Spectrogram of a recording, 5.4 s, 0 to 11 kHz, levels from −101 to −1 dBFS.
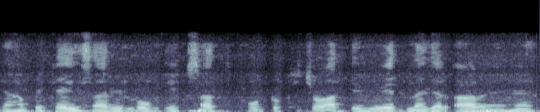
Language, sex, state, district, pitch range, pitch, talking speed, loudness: Hindi, male, Arunachal Pradesh, Lower Dibang Valley, 115-125 Hz, 120 Hz, 155 wpm, -19 LUFS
